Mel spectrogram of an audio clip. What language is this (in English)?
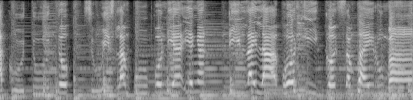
Malay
